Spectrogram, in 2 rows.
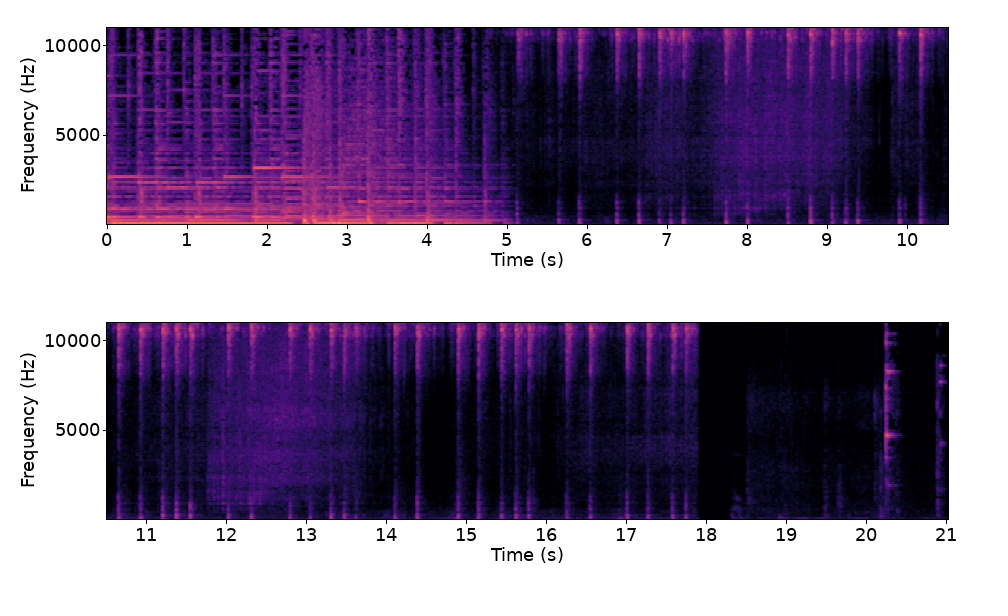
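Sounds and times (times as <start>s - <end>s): tambourine with jingle bells: 0.0s - 18.0s
soft rattling hiss: 5.2s - 18.0s.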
